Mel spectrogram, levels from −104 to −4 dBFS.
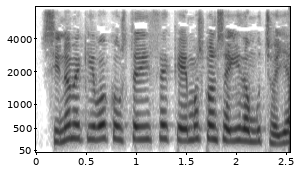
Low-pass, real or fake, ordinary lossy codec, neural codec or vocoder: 7.2 kHz; real; none; none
